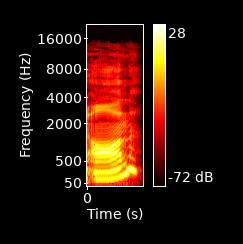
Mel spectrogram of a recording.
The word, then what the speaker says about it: Ahn: put W in the English spelling but W is silent so it's just oh I like it and then on yes on Boom did it I feel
